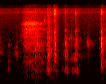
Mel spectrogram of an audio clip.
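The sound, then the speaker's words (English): Typing on a computer keyboard: soft, quick keystrokes land in an irregular patter, some clicks sharper than others, with no voices present. “but you can just start typing. And you just select the characters and the colors with the keyboard”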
